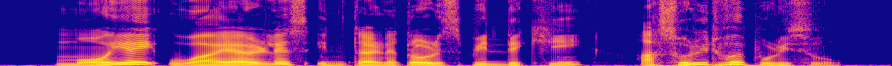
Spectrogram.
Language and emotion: Assamese, surprised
